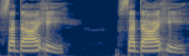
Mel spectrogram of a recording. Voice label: "svtahe", Muscogee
